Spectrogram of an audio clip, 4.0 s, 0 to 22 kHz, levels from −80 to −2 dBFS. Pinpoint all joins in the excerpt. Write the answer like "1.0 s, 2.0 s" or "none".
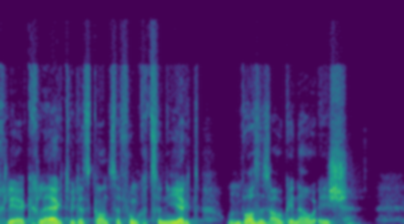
2.7 s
